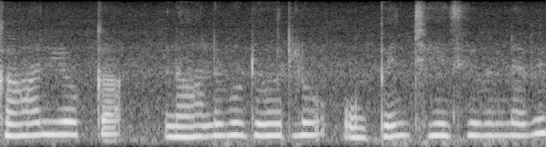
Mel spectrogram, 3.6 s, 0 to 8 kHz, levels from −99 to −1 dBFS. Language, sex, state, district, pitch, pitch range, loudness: Telugu, female, Telangana, Mahabubabad, 240 Hz, 220-245 Hz, -16 LUFS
